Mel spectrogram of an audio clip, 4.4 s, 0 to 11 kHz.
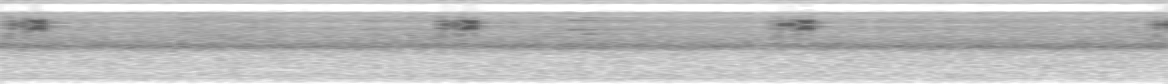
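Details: On 30 June 2017 a lone bald eaglet at Decorah squees over a fish its father brought, mantling it in case siblings arrive; three sharp high squeaks about every second and a half over a constant hum.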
